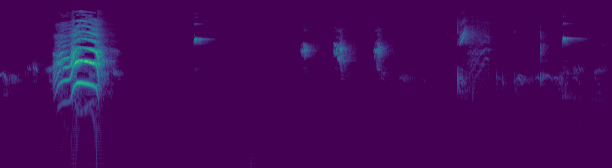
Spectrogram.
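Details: Great kiskadee in natural habitat: one loud, raspy, arching note near the start, followed by scattered faint high chirps and ticks from other small birds.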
